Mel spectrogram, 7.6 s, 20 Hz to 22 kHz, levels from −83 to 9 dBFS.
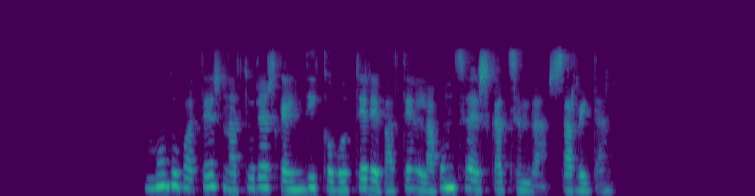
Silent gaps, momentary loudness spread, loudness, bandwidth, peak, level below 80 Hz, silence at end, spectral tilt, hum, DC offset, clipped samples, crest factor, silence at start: none; 10 LU; -34 LUFS; 8.2 kHz; -16 dBFS; -64 dBFS; 1.4 s; -5 dB/octave; none; under 0.1%; under 0.1%; 18 dB; 1.45 s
